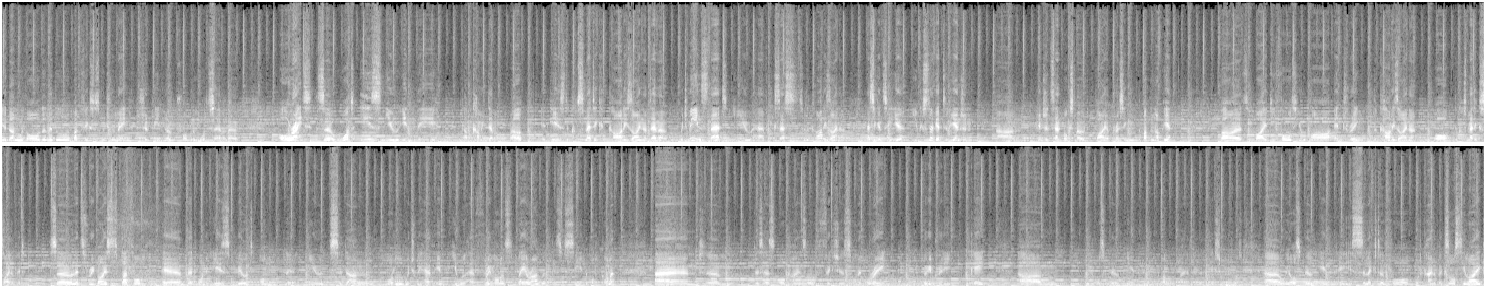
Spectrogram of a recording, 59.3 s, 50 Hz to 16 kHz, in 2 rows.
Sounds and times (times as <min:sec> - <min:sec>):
Speech: 0:00.0 - 0:04.8, 0:05.5 - 0:23.4, 0:24.3 - 0:42.0, 0:42.7 - 0:47.4, 0:48.0 - 0:59.2
Music: 0:00.0 - 0:59.2.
